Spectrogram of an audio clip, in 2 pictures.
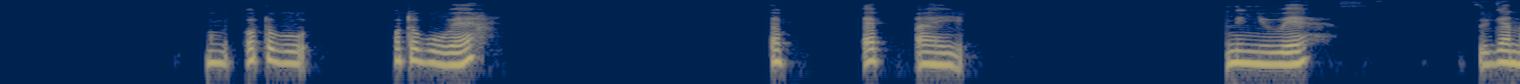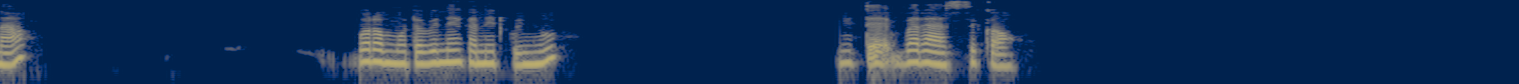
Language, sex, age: Wolof, female, 36-49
